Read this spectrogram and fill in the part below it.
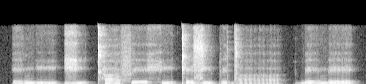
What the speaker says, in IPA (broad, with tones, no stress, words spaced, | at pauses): e˨ŋi˦ | ɣi˨kʰa˨fe˨ hi˦ kʼe˦zi˦pɪ˨ daː˨ | ɓe˨me˦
